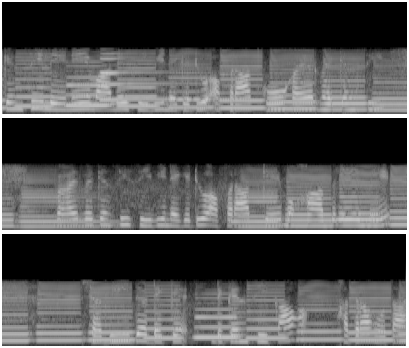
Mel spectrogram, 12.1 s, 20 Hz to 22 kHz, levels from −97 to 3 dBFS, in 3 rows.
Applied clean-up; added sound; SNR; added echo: none; Wind instrument, woodwind instrument + Wind instrument, woodwind instrument; 0 dB; none.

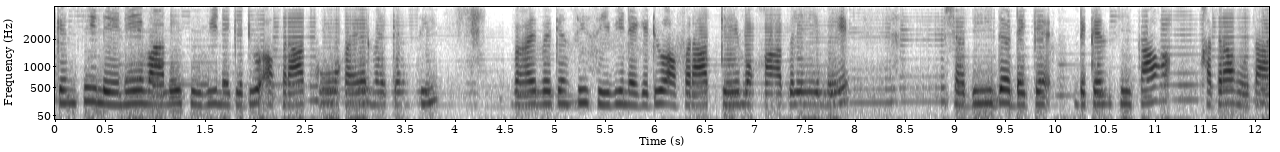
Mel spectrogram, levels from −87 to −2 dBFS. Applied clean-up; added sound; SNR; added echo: neural separator model SepFormer DNS4.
